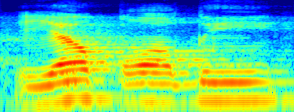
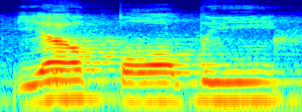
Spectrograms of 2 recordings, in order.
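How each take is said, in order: The two takes are said the same way.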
